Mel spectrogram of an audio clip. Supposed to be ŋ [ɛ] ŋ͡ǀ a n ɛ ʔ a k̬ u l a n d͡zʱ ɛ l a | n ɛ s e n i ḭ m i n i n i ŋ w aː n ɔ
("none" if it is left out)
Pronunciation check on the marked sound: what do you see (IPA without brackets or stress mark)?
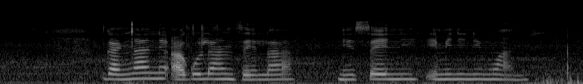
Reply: a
